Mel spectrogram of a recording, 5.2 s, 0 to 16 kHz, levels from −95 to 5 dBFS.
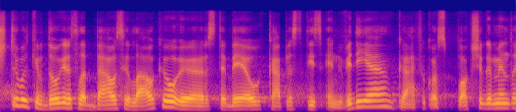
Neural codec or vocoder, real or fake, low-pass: codec, 24 kHz, 1.2 kbps, DualCodec; fake; 10.8 kHz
